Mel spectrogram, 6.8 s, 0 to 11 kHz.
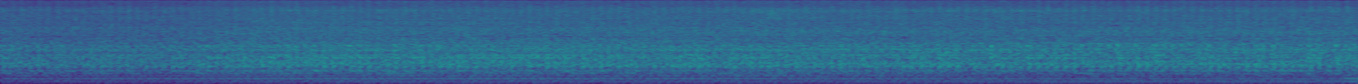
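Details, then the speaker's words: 2012 Toyota Camry 2.5 2AR-FE after balance shaft assembly replacement, warm engine idling: even, steady hum and low drone with no heavy knock; much better than before, a smooth, healthy idle. "so it's way better so I wind up taking the balance shaft apart"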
